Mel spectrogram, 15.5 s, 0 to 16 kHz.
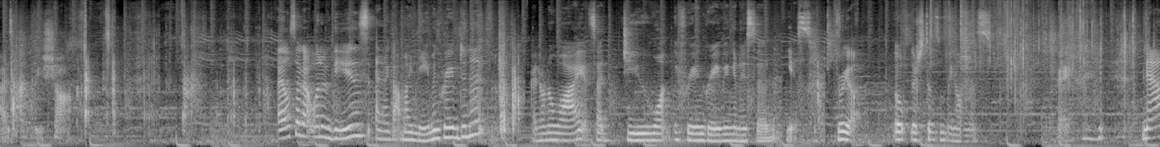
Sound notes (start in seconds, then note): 12.1 crinkling; 14.4 laughs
